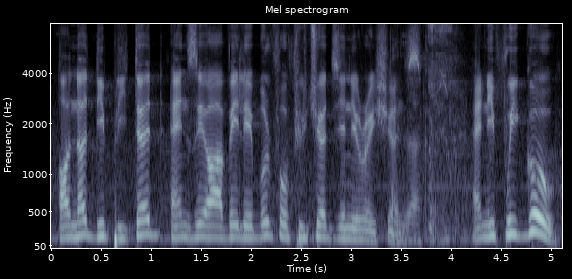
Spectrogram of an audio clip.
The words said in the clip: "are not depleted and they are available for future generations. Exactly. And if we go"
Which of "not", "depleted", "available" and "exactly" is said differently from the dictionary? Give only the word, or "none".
exactly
